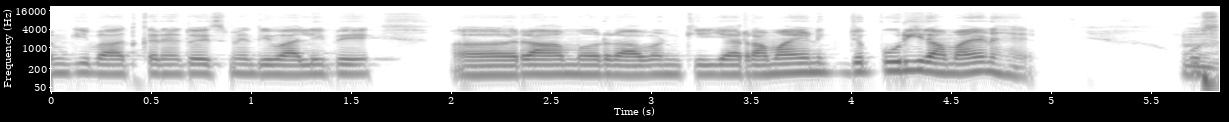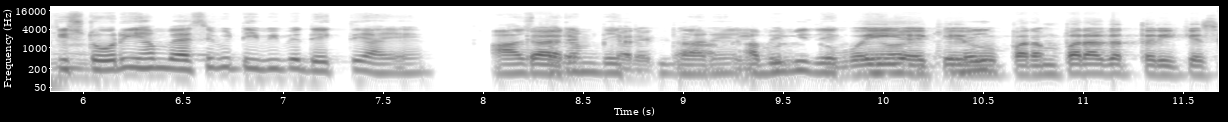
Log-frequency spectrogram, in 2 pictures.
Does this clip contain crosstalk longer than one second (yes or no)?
yes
